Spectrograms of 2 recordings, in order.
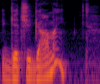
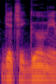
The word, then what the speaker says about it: Gitchigami: which it's not Lake Gitchigumi, by the way. That's a mispronunciation. You know, it's in the song, right? It's in the song about the Edmund Fitzgerald, but that's actually a mispronunciation. It's not Gitchigumi.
